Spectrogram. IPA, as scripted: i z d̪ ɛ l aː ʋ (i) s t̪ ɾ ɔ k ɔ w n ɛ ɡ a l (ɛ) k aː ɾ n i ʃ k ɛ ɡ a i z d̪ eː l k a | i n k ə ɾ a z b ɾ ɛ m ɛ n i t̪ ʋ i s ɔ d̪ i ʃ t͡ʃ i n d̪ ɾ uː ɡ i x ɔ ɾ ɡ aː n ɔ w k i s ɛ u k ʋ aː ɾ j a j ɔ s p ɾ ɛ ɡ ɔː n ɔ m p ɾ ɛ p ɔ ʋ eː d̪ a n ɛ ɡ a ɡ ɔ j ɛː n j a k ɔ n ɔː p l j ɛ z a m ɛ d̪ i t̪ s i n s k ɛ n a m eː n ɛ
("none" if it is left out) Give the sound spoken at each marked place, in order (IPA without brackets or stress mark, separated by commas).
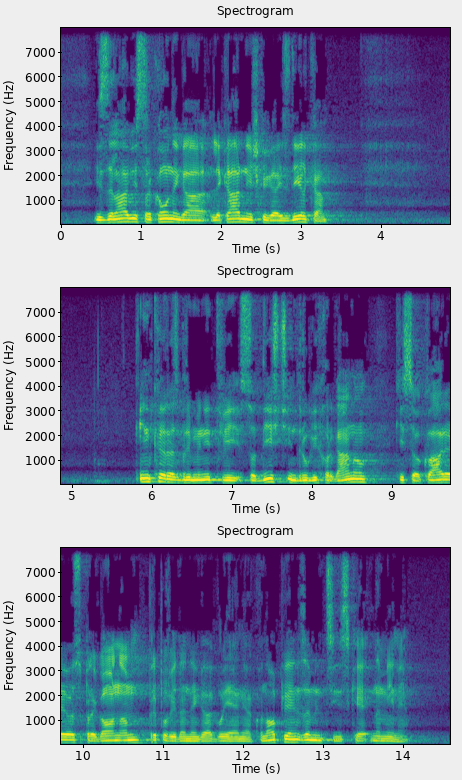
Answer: i, ɛ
